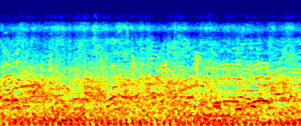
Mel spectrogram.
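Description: Crowd chatter: many voices talking and calling over each other at once, at a steady level.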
